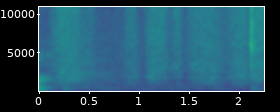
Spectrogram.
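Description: Hands rubbing a sheet of printable rice paper over a gel press plate to transfer the paint: a soft, steady rubbing.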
